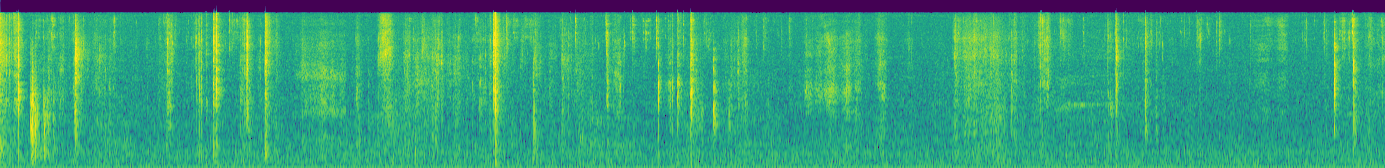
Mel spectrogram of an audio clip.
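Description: Rose stems push into floral foam with soft rustling and crunching.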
